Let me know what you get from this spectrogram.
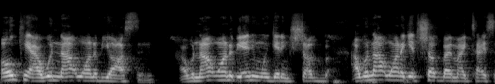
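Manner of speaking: ordinary talk, nothing marked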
